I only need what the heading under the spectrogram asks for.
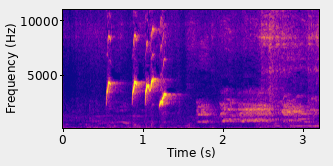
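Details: Ruby-throated bulbul (kutilang emas) in lively full song: four bright, quick whistles, each sliding downward, delivered in rapid succession, followed by softer scratchy chatter and a faint hiss.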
